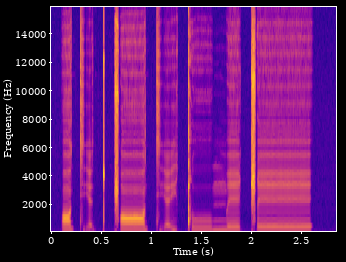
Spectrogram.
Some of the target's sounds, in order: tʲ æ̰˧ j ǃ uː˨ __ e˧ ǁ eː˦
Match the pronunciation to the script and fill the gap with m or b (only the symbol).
m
